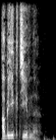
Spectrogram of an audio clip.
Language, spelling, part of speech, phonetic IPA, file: Russian, объективно, adverb / adjective, [ɐbjɪkˈtʲivnə], Ru-объективно.ogg
- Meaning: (adverb) objectively (in an impartial, objective manner); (adjective) short neuter singular of объекти́вный (obʺjektívnyj)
